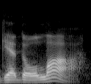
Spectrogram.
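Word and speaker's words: גְּדוֹלָה: But if we add a feminine singular suffix to it so that it can modify a feminine singular noun, it would actually be gadolah. But ga is the third syllable back from the accented syllable. Therefore, it will have to be shortened so that what you would expect to be the comments that you see in gadol changes to a schwa in gedolah because of that rule.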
